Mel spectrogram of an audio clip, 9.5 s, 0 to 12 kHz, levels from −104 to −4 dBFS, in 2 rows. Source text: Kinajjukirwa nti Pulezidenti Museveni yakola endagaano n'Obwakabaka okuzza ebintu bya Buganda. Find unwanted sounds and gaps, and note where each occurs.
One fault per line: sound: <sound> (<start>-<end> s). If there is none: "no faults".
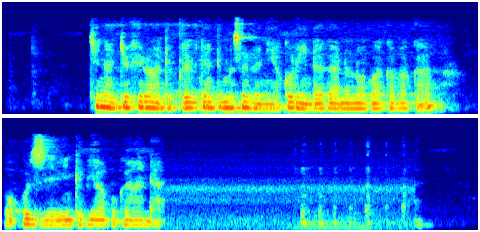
sound: laugh (7.7-8.8 s)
